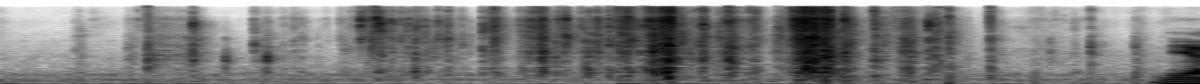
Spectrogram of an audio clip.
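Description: A foil trading-card pack being torn open and its wrapper crinkled. There is a run of crackling from about two seconds in to nearly five seconds in.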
